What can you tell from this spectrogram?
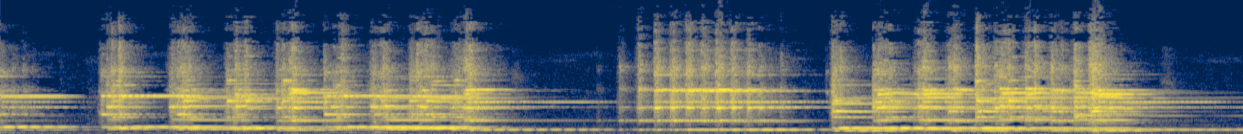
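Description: Balinese gender wayang ensemble of bronze metallophones playing an instrumental passage. Struck notes come in quick runs, each ringing on long after the stroke. The playing drops away for a moment about a second in and again around the middle.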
